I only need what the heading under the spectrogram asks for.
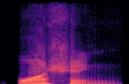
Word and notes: washing: American English

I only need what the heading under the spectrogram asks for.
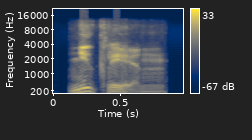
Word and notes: nucleon: British English

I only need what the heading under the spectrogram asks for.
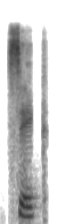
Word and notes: sic: Indian

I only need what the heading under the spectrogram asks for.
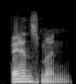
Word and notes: bandsman: American English

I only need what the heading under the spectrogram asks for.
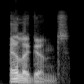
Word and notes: elegant: British English

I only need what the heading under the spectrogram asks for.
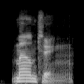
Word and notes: mounting: British English

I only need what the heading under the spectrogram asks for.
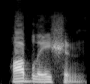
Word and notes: oblation: American English

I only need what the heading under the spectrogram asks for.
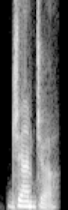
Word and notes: jamjar: Indian

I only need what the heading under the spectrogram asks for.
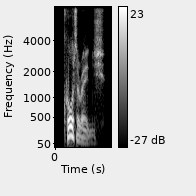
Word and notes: quarterage: British English

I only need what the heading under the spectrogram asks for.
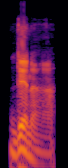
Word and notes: dinner: British English

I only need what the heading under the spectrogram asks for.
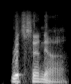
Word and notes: retsina: American English

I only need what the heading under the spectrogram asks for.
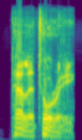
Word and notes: pellitory: British English

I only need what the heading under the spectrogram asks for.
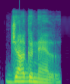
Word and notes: jargonelle: Indian

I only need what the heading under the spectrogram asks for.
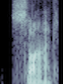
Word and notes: sot: American English

